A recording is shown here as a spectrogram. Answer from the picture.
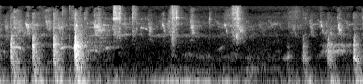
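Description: Small birds chirping, with scattered short, sharp clicks or taps, denser in the first couple of seconds and again near the end.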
